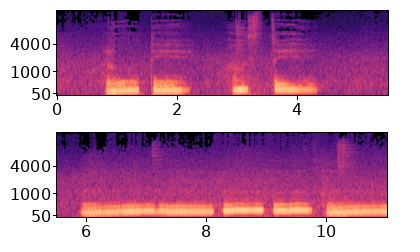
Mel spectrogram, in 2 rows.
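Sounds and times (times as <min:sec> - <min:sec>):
man humming a slow melody: 0:00.8 - 0:04.4, 0:05.9 - 0:11.0.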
